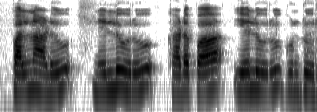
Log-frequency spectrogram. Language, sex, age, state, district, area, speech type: Telugu, female, 30-45, Andhra Pradesh, Sri Balaji, rural, spontaneous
